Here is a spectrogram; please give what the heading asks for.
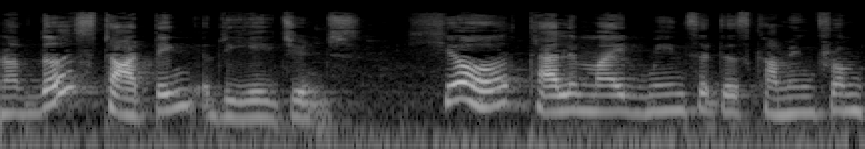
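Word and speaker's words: phthalimide: preparation is known as Gabriel thalamide synthesis pH is silent over here t-h-a-l-i-m-i-d-e in mind group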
